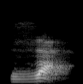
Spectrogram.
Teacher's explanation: Di mana letak makhrajnya yang telah kita pelajari adalah kepala lidahnya diturunkan ke gigi seri bawah. Za, ya. Ada suara desisnya. Za. Ya, desisnya dihilangkan, ya, jadi suaranya yang mengalir, ya, di situ ada desisnya. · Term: huruf zai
